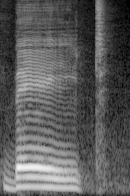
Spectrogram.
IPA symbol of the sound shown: ei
